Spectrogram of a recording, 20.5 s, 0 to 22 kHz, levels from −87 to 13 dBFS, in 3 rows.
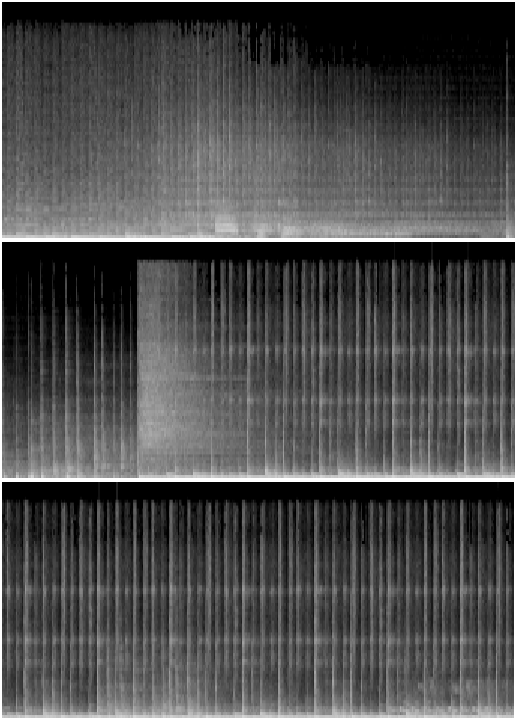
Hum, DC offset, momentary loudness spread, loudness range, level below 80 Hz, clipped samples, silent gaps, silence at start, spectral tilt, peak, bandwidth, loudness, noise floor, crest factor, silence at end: none; under 0.1%; 12 LU; 10 LU; -12 dBFS; under 0.1%; none; 0 s; -6 dB/octave; 0 dBFS; 16.5 kHz; -12 LUFS; -34 dBFS; 10 dB; 0 s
